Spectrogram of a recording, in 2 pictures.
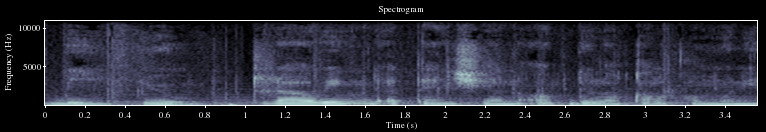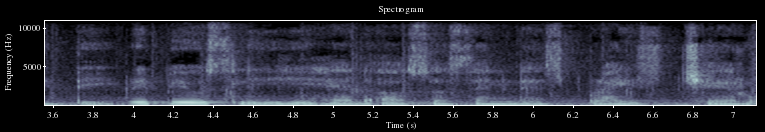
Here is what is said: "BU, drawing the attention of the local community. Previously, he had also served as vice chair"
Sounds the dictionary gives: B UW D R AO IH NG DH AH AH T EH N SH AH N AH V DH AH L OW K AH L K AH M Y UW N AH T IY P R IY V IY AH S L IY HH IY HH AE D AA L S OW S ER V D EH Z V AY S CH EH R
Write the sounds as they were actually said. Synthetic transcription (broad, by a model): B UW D R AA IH NG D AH AH T EH N SH AH N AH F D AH L OW K AH L K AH M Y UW N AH T IY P R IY P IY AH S L IY HH IY HH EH D AA L S OW S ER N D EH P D AY S CH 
